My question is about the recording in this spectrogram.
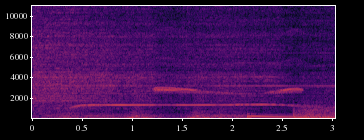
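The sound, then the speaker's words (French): A steam locomotive hisses steadily while a long, bright whistle sounds overhead, a second higher tone briefly joining it, before the whistle drops in pitch and cuts off abruptly. “À toute vapeur, Swiss Vapeur Park, le plus grand parc ferroviaire d'Europe, est ouvert tous les jours dès 10h et avec de nouveaux trains.”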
